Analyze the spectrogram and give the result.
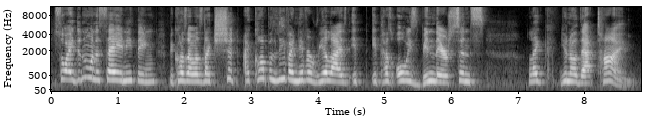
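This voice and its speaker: A woman hosting a casual read-along, reading comic dialogue aloud and chatting as an animated fan. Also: sits high, normal speed. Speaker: host reacting to a manga chapter read-along.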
